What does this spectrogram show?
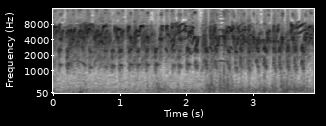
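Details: Catching lure of a crowd of small birds: busy overlapping chirps and sharp tweets, with some short downslurred whistles, forming an unbroken bright chatter with slight pulsing in loudness.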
